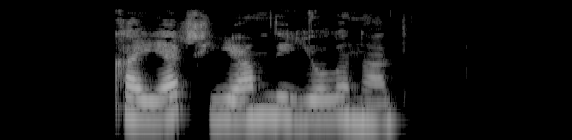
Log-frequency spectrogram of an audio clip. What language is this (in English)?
Mari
